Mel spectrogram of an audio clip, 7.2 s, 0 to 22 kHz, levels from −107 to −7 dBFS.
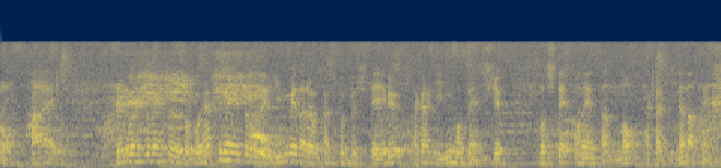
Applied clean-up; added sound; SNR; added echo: none; Bathtub (filling or washing) / Cat; 5 dB; reverberation time 0.5 s.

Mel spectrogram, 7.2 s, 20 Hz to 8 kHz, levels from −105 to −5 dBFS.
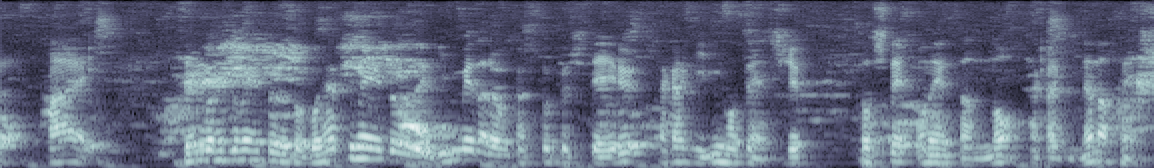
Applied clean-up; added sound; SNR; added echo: classical method WPE with log-MMSE.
